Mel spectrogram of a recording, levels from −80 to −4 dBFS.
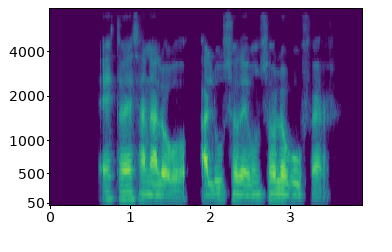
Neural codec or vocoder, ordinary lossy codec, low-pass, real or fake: none; Opus, 32 kbps; 7.2 kHz; real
